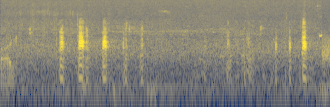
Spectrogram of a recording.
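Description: A duck in distress gives a few sharp quacks during a farmyard scuffle with a dog, the calls spaced irregularly over a faint, noisy outdoor background.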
